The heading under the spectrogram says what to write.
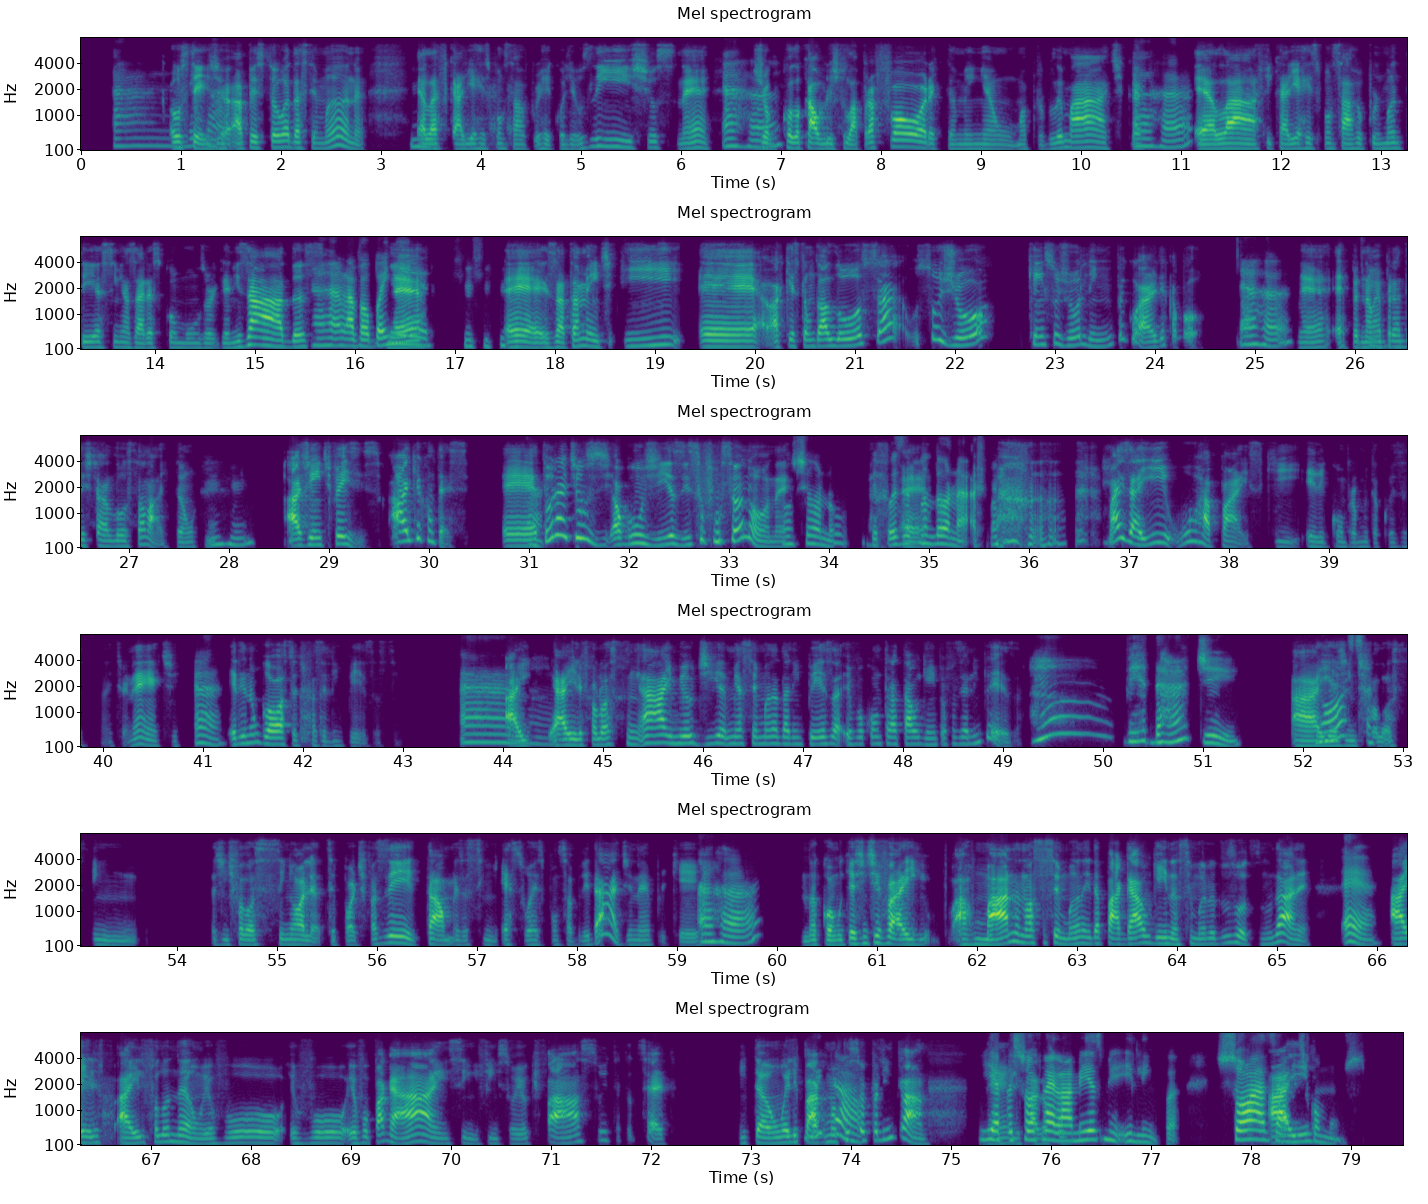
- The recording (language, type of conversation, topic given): Portuguese, podcast, Como falar sobre tarefas domésticas sem brigar?
- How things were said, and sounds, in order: tapping; other background noise; laugh; laughing while speaking: "funcionou"; chuckle; gasp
